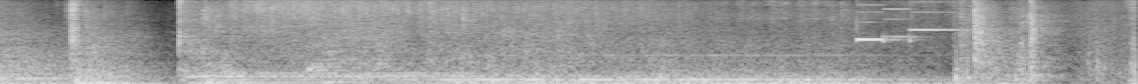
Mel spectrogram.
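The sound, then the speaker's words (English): Laundry appliances running: a steady rush of water filling a washing machine, with a brief series of high electronic beeps near the end and a few knocks at the start and finish. “Those are the sounds of your spring cleaning with a new laundry set,”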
